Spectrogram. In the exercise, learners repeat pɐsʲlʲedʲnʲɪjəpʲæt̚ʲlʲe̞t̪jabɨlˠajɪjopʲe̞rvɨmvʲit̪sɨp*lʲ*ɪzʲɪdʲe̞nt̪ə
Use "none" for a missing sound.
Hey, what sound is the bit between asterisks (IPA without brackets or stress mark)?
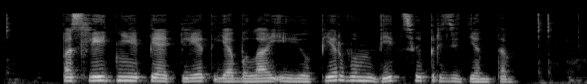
ɾʲ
